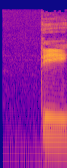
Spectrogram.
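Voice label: "di", Cantonese, high tone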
